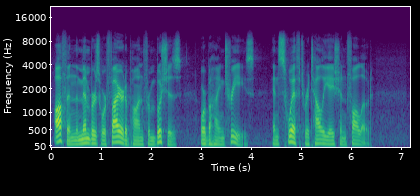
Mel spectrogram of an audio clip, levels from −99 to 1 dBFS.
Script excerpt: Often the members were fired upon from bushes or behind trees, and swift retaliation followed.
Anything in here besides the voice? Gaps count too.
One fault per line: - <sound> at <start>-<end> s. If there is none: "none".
none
